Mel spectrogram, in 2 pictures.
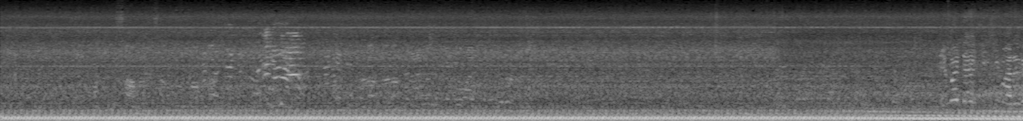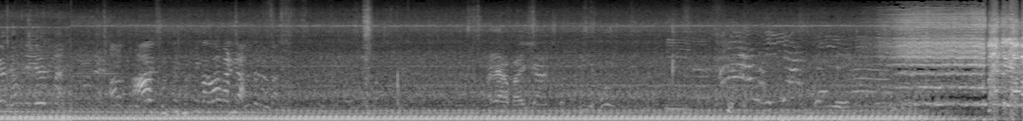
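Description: Engine of a DJ sound truck running at a steady idle, a constant low hum whose note shifts slightly about halfway through, with faint voices now and then.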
